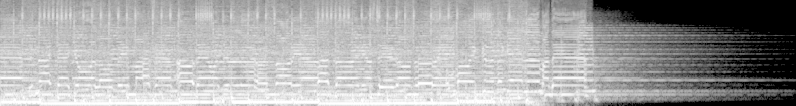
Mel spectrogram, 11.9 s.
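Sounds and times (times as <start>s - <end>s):
rock music: 0.0s - 9.5s.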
